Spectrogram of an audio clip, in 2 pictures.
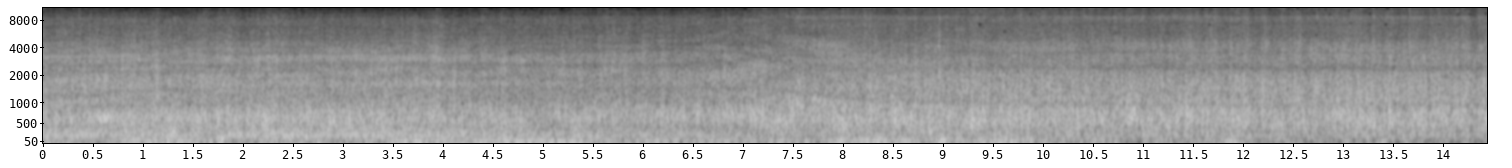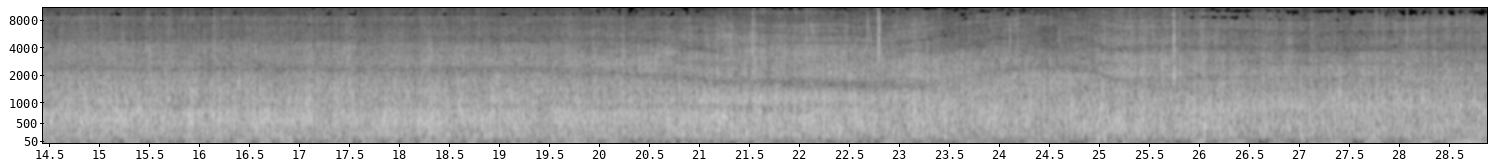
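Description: Steady rushing of water, like a pipe pouring a jet into a pond, with a few faint clicks about two-thirds of the way through.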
